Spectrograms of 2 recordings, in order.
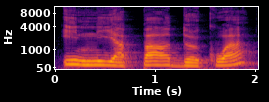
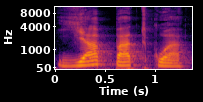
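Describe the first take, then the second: First: Every word is said, including il and n'. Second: Il and the n sound are left out. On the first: "instead of il n'y a pas de quoi" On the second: "we say something like y a pas de quoi. We don't pronounce the letter N"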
